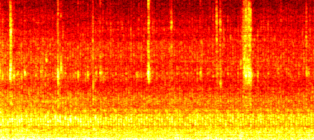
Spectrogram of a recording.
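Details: Toyota Innova diesel idling: rough uneven rattle with faint scraping ticks from a worn, cut alternator pulley; pulley replacement recommended.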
